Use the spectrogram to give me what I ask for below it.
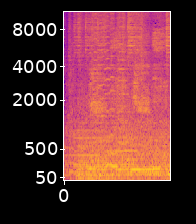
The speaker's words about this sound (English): reverses sharply in her car. She speeds out onto the street.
